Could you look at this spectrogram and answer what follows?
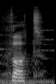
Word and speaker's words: thought: Tous les verbes terminant par O-U-G-H-T vont se prononcer hot. O, puis le UGH muet, et ensuite T. Comme par exemple le prétérit de think, qui va être thought.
